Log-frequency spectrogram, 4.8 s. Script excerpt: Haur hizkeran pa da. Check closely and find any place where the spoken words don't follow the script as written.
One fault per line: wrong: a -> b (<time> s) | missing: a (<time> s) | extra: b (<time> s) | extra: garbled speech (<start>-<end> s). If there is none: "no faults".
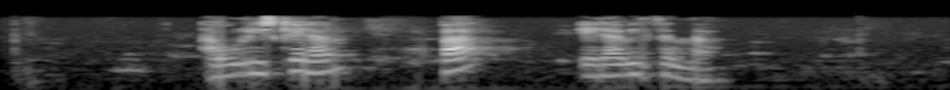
extra: erabiltzen (3.0 s)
